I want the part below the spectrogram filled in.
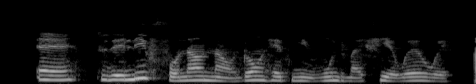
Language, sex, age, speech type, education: Nigerian Pidgin, female, 15-29, spontaneous, tertiary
